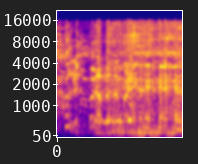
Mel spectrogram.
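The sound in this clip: A coughing fit: rough, continuous hacking with throat-clearing, a harsh, noisy burst that runs unbroken from start to end.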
